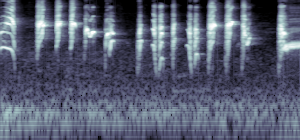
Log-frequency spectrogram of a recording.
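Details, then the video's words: Long-tailed shrike (cendet, pentet) with gacor song: a rapid chain of sharp, high scratchy notes with thin whistled tips, a brief pause, then a final harsh buzzy phrase. "Suara Cendet Pentet Gacor DOR"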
